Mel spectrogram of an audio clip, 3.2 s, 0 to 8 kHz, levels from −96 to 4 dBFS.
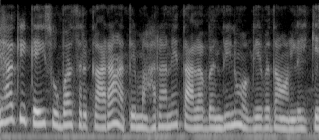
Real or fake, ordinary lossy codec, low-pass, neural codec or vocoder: fake; none; 7.2 kHz; codec, 24 kHz, 6 kbps, HILCodec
